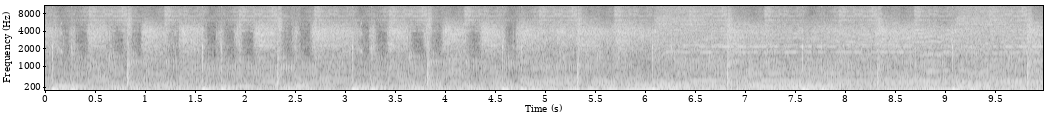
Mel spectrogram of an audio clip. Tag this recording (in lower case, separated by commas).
music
